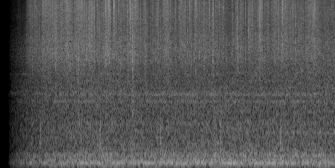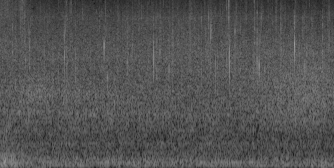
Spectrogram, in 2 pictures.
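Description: Steady rain falling on a flooded road, with sharp ticks of drops landing close by. A low rumble fills the first half and eases off about five seconds in.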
